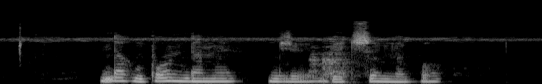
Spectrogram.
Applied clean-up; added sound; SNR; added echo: none; none; none; none.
